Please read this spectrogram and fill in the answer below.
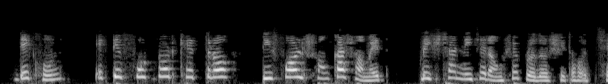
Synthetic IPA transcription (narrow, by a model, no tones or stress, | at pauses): d̪ekʰun | ekʈifuʈ̚noʈkʰet̪ːɾo | ɖifɔlɖʃɔŋkʰaʃɔmet̪ | pɾiʃʈʰaɾnit͡ɕeɾɔŋʃoepɾod̪oɾʃit̪oɦotːɕʰe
